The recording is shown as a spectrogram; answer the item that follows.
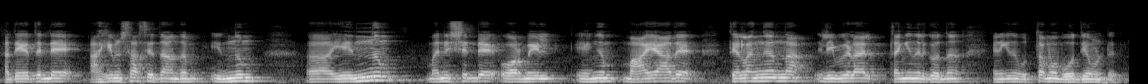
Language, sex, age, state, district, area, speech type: Malayalam, male, 60+, Kerala, Ernakulam, rural, spontaneous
